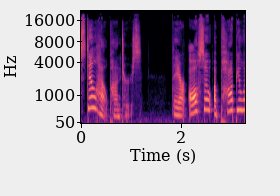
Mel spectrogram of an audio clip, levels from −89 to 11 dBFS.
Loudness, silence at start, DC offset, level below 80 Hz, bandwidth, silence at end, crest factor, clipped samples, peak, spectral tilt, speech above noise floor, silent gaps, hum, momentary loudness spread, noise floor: -16 LUFS; 0 s; under 0.1%; -46 dBFS; over 20 kHz; 0 s; 18 dB; under 0.1%; 0 dBFS; -2 dB/octave; 42 dB; none; none; 16 LU; -58 dBFS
